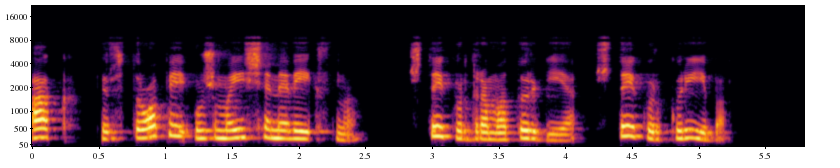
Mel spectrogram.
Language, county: Lithuanian, Panevėžys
